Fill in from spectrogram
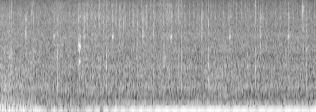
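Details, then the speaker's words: Hudson Hornet, Twin H-Power, after few minutes warming, temp gauge barely moving, fast idle dropped: steady low even idle hum, no misses or knocks; normal cold idle. "there you go and now we're down in idling I'll go ahead and show you I can start driving away I'm not going to stall out or anything like that"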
